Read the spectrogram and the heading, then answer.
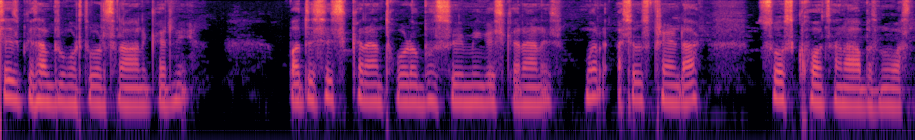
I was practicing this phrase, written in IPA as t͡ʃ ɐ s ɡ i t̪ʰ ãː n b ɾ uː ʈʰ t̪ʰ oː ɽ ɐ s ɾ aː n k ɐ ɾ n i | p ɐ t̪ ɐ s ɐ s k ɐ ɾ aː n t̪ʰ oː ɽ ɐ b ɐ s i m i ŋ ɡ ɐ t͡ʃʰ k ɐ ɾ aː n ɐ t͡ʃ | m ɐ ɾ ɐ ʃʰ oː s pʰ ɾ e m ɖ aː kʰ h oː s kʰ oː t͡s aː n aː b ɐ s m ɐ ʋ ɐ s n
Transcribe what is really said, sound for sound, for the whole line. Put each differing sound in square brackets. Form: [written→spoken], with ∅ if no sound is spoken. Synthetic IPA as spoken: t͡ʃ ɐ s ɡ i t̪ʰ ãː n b ɾ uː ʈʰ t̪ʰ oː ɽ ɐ s ɾ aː n k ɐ ɾ n i | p ɐ t̪ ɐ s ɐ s k ɐ ɾ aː n t̪ʰ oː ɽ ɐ b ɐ s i m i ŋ ɡ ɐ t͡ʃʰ k ɐ ɾ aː n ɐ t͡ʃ | m ɐ ɾ ɐ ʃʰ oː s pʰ ɾ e [m→ɳ] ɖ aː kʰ [h→s] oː s kʰ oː t͡s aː n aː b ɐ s m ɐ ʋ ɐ s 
